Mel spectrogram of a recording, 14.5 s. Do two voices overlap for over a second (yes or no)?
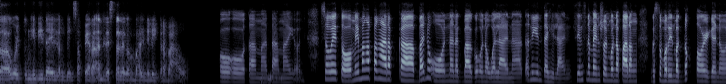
no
